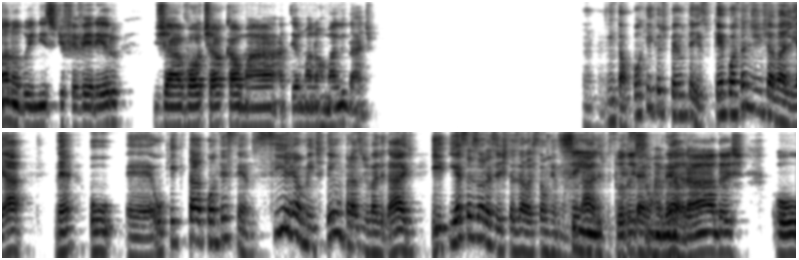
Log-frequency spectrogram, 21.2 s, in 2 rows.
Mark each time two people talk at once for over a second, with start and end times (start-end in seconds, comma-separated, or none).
18.1-19.8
